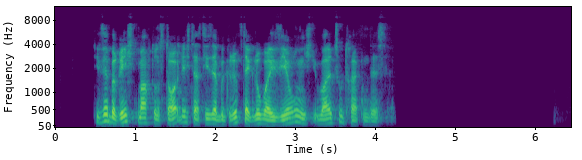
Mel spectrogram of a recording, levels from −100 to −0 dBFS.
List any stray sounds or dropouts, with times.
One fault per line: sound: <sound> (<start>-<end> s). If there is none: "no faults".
no faults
